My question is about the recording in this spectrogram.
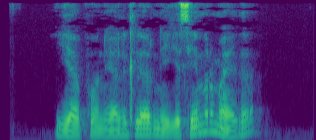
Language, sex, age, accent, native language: Uzbek, male, 18-24, Qashqadaryo, Uzbek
